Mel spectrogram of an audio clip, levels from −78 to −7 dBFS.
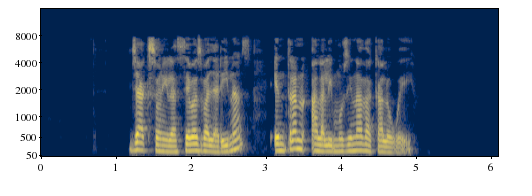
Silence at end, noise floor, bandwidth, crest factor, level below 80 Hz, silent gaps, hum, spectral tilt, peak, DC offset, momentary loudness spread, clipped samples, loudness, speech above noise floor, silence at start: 1.15 s; -85 dBFS; 8 kHz; 20 dB; -58 dBFS; none; none; -4.5 dB/octave; -2 dBFS; under 0.1%; 11 LU; under 0.1%; -18 LUFS; 67 dB; 1.2 s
